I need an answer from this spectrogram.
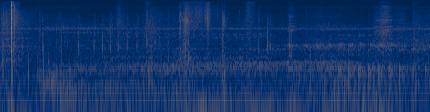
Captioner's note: werewolf breathing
